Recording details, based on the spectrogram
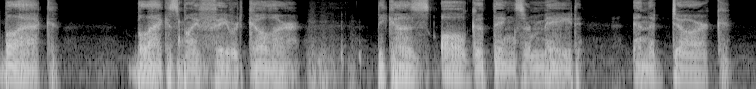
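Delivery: very low, hushed, quiet dark-hero voice. People are taking turns showing off their impressions; take your turn in a Batman voice. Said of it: "was that Will Arnett".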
